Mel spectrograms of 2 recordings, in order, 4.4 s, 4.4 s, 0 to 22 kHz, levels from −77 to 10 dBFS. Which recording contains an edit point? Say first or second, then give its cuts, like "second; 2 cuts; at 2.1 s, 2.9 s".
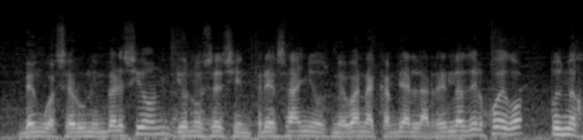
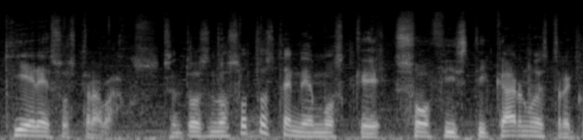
second; 1 cut; at 1.2 s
